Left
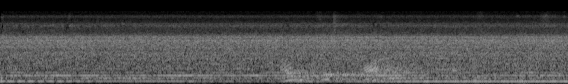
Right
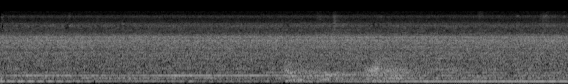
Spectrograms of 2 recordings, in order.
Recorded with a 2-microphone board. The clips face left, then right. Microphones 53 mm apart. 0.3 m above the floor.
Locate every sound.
2.8 s a man speaking: 35° left (ahead or behind), 2.5 m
